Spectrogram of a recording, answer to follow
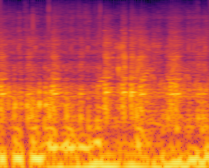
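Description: Bass-heavy music from the mix: a stepping bass line under a busy beat, with a brief dropout just after it begins.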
